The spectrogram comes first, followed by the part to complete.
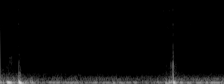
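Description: Low rumble of wind buffeting a phone's microphone, with a couple of dull thumps just after the start and another near the end.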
